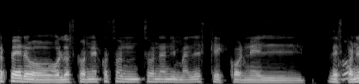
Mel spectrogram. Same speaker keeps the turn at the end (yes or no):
yes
